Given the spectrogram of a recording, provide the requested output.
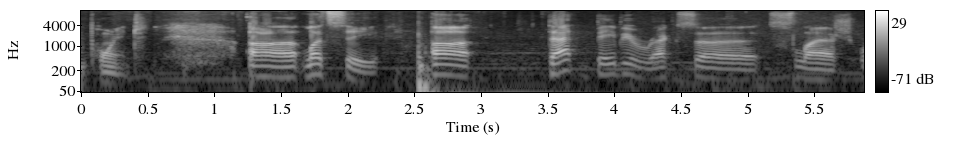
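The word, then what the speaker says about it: Rexha: That Baby Rexa / or Reja is actually how you pronounce it in Albanian, but fuck, whatever.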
